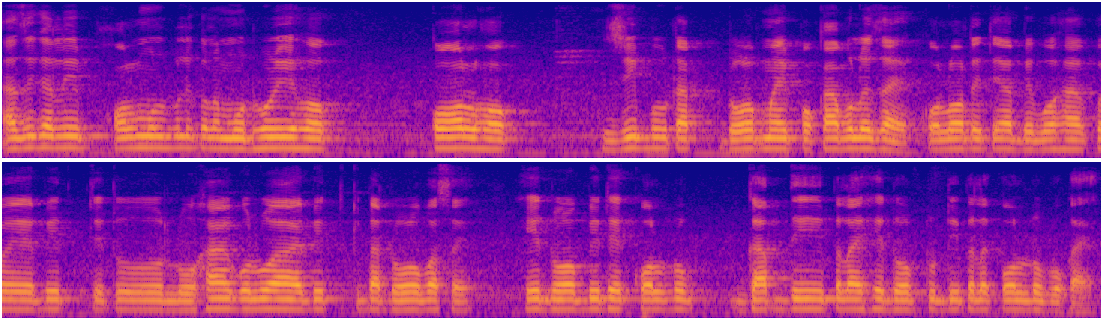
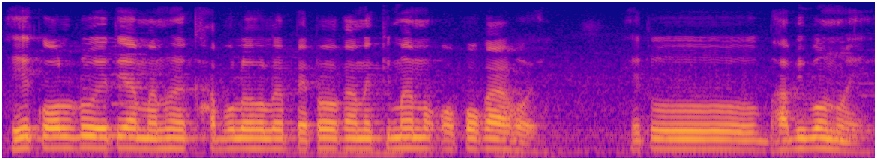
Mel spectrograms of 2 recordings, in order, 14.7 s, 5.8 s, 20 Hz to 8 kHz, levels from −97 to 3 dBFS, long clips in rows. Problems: background sounds at intervals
